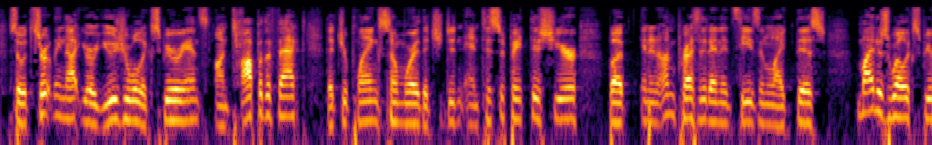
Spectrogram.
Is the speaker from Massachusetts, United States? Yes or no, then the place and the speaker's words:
no; San Diego, California, United States; even though I grew up in San Diego, California, I did spend 3 seasons with AA New Hampshire prior to joining the Canadians.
